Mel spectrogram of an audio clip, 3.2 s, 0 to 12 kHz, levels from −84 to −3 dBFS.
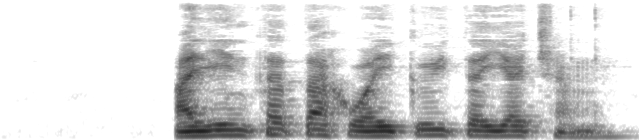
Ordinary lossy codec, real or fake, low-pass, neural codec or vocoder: AAC, 64 kbps; real; 10.8 kHz; none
